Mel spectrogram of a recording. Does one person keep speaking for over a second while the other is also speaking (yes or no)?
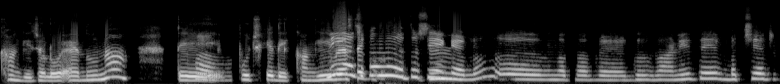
yes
